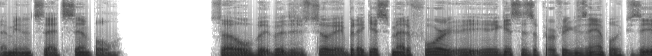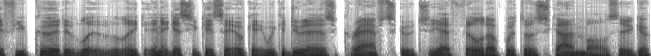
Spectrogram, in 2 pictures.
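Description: A man hosting a podcast, rambling through a bedtime story monologue in a gravelly voice, halting and stumbling over his words as he meanders. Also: medium pitch, mellow, no room sound, clean studio sound. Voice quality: gravelly, creaky voice. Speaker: podcast host.

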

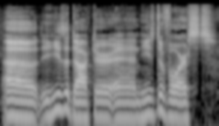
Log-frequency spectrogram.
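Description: A man's voice: medium pitch, slow pace, a bit bright, clean tone, no echo, clean studio sound. A man co-hosting a podcast, giving a casual film recap in an irreverent, mocking way. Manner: irreverent, mocking, mimics characters' lines. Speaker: podcast co-host. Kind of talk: casual film recap chat with acted-out dialogue.

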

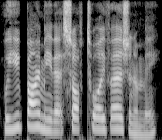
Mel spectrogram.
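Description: A man voicing a sharp-tongued, defensive ghost girl in a high voice. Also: very animated, moderate pace, smooth, no echo, studio quality. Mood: wheedling. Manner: high, pleading then snapping.

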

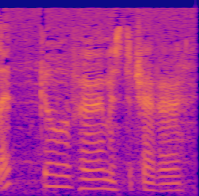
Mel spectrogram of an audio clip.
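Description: Radio drama: grim, vengeful gunman male actor, mid-pitched, lo-fi sound, music behind. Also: animated, moderate pace, noisy background, close to an everyday voice. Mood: coldly menacing. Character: grim vengeful man holding a gunman's standoff.

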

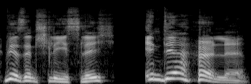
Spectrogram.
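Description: A man's voice: a little high, huge pitch swings, takes it slowly, breathy edge, no room sound, clean studio sound, pitched above the performer's own voice, heavily acted. A man voicing a stern, sly male demon lord of hell in a theatrical, emphatic audiobook reading.

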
